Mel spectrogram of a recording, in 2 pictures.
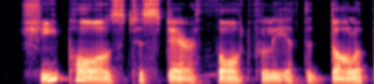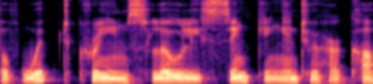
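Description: The intonation stays fairly even while the text is read aloud in a natural voice.

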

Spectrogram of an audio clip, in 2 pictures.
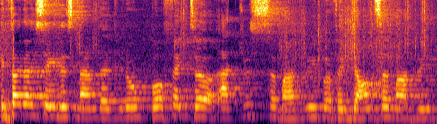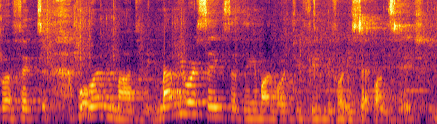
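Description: Speaking very fast in a medium-pitched voice, a woman keeps her intonation fairly even amid audible room echo and light background noise. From India. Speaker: event emcee. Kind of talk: live press conference hosting. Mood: warm, flattering. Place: hall. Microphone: handheld.

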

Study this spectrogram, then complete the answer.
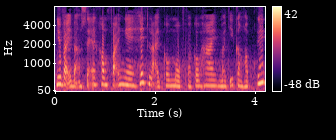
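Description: The speaker is a woman whose pitch varies in an ordinary way. Noticeable background noise runs behind her. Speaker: language teacher. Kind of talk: instructional lesson narration.

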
